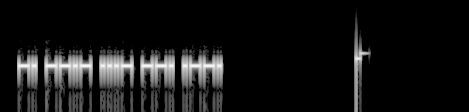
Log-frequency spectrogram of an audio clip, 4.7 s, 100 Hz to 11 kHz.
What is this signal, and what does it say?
Morse code, heard as a keyed tone, about 35 wpm, 690 Hz. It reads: NQVGP
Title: Code Groups - 5 Letters - 35wpm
